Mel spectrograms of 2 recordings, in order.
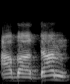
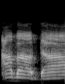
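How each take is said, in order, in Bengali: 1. শব্দটি পূর্ণ 'an' ধ্বনি দিয়ে শেষ হয়। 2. শব্দটি 'n' ছাড়া লম্বা 'a' দিয়ে শেষ হয়। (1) "প্রথম পর্ব কিভাবে" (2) "দ্বিতীয়বার পড়বো আবাদা"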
